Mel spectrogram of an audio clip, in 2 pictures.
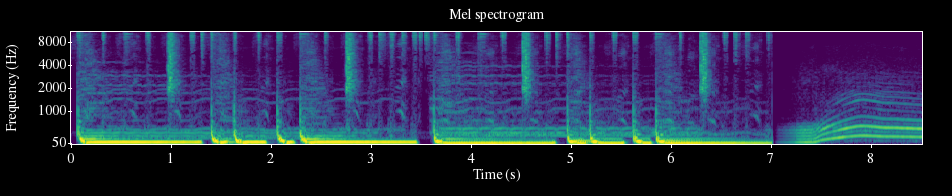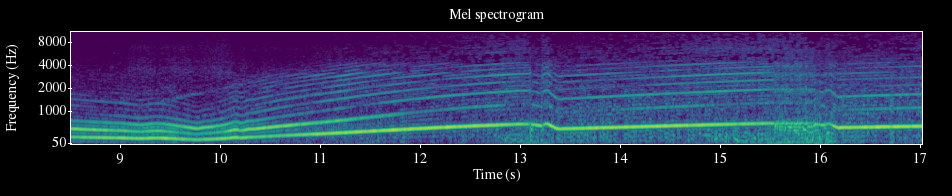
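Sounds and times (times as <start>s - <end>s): motorcycle engine under full throttle: 7.0s - 17.0s.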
